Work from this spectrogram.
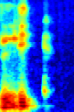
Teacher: many language users of Black South African English pronounce the long E as the short vowel E. So that is why leak is pronounced as leak.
